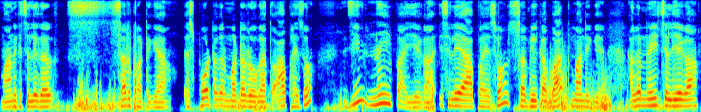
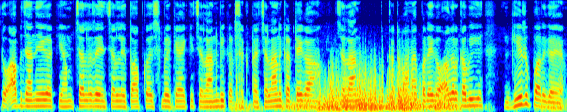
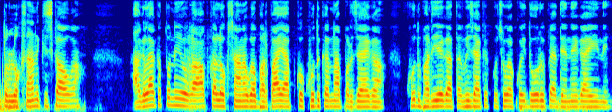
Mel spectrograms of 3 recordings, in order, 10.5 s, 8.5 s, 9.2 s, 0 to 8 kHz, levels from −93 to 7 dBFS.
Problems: constant background noise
